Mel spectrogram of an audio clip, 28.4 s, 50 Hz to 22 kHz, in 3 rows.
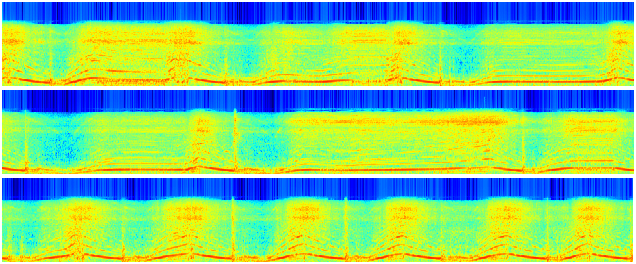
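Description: Yamaha R1 sportbike's inline-four engine revved hard while standing, through an aftermarket Termignoni exhaust. Several revs are held flat at high rpm for a second or more, against the rev limiter cutting the ignition. From about two-thirds of the way in, the revs become a regular run of quick blips, about one a second.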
